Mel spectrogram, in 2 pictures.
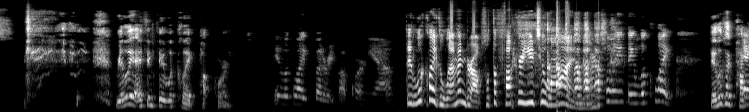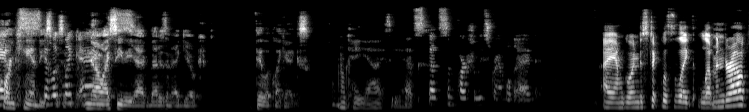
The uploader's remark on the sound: In which the audio quality varies wildly.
